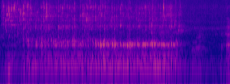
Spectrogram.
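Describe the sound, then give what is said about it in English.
Wine is poured steadily into a glass by a first-time pourer for about two and a half seconds, a rising gurgle that cuts off abruptly, followed by a brief quiet moment. “for being a first-time pourer, that was fantastic.”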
